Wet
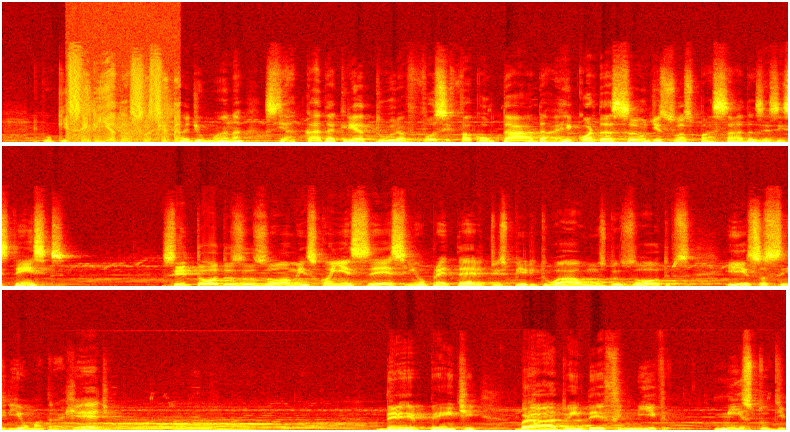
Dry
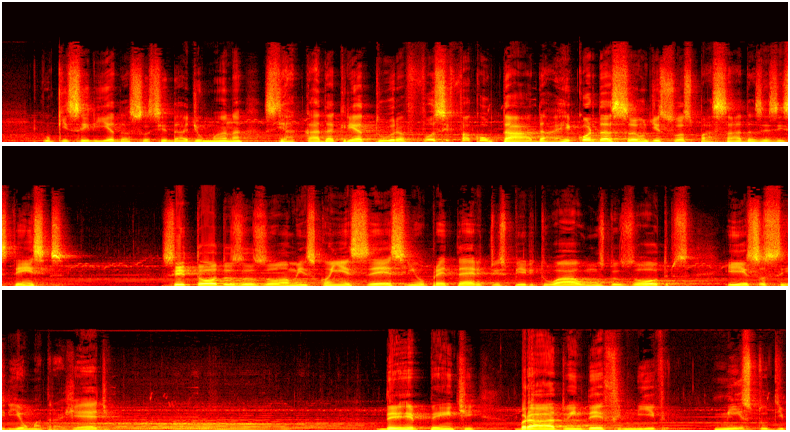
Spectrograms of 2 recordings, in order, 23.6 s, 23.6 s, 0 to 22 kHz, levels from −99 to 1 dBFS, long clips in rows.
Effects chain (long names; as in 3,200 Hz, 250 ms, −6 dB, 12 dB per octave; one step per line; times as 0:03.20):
in parallel at −1 dB: downward compressor, threshold −36 dBFS, peak gain reduction 23.5 dB
on the sum: chorus effect 0.32 Hz, delay 15.5 ms, depth 2.9 ms
bit reduction 10 bits
boost into a limiter +13 dB
0:00.63–0:01.78: every bin compressed towards the loudest bin 4 to 1
level −1 dB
